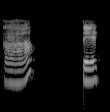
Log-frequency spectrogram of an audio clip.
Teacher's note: Porque ela é uma oxítona. Até o té é a sílaba forte. A última sílaba é a sílaba tônica.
